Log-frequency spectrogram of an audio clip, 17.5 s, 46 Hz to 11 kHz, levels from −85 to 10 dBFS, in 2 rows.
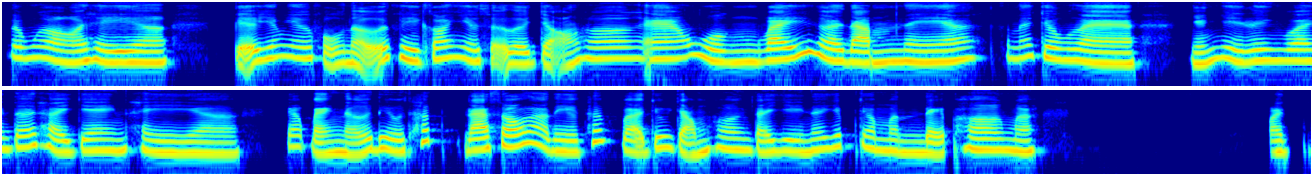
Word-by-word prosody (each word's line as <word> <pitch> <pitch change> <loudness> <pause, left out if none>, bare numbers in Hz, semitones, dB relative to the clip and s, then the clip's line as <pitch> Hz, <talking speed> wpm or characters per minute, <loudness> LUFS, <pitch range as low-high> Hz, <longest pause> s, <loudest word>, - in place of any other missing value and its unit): Đúng 295 -1 -3
rồi, 240 -5 +1
thì, 225 -3 +3
ờ, 225 - +3 0.6
kiểu, - - +3
giống 295 +5 -1
như 290 -2 -1
phụ 195 -10 -3
nữ 215 +7 +2
thì 265 -6 +4
có 275 +5 +1
nhiều 285 -5 -1
sự 245 - -2
lựa 205 0 +2
chọn 210 +3 -2
hơn, 285 0 -1
áo, 275 +2 +1
quần, 230 -3 0
váy 265 +5 +5
rồi 250 -4 +4
đầm 225 0 +3
nè. 235 +3 +1 0.2
Nói 295 +3 -4
chung 290 -5 +1
là 215 -5 +2 0.4
những 220 +7 -1
gì 255 -6 +1
liên 250 +1 -1
quan 245 -1 0
tới 275 +3 0
thời 210 -10 -1
trang 220 0 -2
thì, 195 -5 -2
ờ, 185 -1 -4 0.4
các 285 -1 -4
bạn 185 +1 -1
nữ 185 +3 -1
đều 235 -4 +2
thích, 395 +1 +1 0.2
đa 235 +2 +4
số 280 +3 +5
là 335 -5 +2
đều 210 -3 -1
thích 390 - -2
và - - +1
chú 260 +1 -1
trọng 185 +6 0
hơn 235 -2 -2
tại 200 -1 -1
vì 210 -1 -1
nó 215 +3 -3
giúp 275 +4 -3
cho 265 - 0
mình 210 -4 -3
đẹp 185 0 0
hơn 230 -3 +1
mà. 205 -1 0 1.6
Uầy. 200 0 -2
235 Hz, 200 wpm, -25 LUFS, 215-275 Hz, 1.6 s, váy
